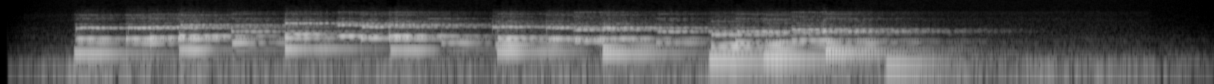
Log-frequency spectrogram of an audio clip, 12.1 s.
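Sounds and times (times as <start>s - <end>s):
chime: 0.8s - 10.3s.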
